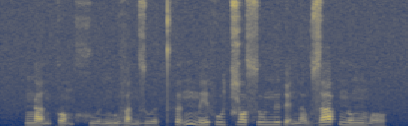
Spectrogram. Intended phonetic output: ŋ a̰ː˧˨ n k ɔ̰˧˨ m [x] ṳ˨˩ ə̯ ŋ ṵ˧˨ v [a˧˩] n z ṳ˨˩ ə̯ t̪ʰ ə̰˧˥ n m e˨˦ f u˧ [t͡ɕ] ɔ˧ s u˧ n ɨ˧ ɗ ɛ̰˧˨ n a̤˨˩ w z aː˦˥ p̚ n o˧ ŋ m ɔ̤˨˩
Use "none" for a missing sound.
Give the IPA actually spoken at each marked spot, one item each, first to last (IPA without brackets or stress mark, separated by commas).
x, a̰˧˨, t͡ɕ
